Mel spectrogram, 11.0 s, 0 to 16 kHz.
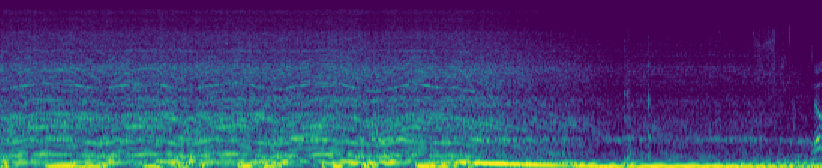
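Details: Suzuki Cara/Autozam AZ-1, DOHC F6A, free revving in a garage while wiggling connectors: revs rise smoothly, hit an early ceiling and fall away each time; connectors not the cause; fuel system or valve float suspected.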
